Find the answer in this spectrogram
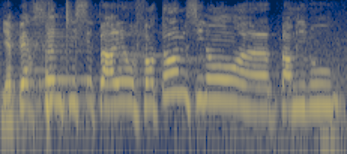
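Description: Player, male, high pitched, loose and rambling, curses casually, faint background noise. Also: normal speed, bright, forceful tone. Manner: rambling and hesitant, swears casually, laughs often. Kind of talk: casual tabletop roleplay chat. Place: home streaming setup.

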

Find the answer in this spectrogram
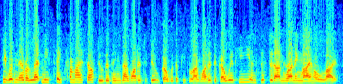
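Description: An actress playing a defiant, headstrong young adopted heiress in a 1960s radio drama. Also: female voice, mid-range voice, fairly even intonation, a little fast, close to an everyday voice. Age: young adult. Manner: headstrong, defensive. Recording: dull lo-fi old radio broadcast.

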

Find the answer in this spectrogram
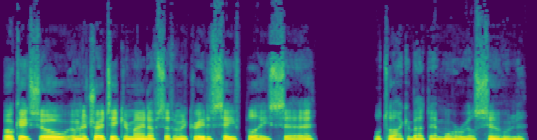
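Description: A man with a creaky voice hosting a sleep podcast, speaking in a meandering, halting, stammering bedtime monologue that drifts into tangents. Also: mid-range voice, little pitch movement, darkish tone, no room sound, studio quality. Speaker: podcast host. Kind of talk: rambling bedtime monologue to help listeners sleep.

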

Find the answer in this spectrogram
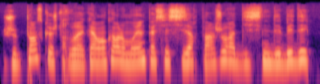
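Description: A woman's voice: fairly low pitch, steady tone, very fast, dry recording, studio quality. A woman in her thirties with a stuffy head cold, chatting casually as a podcast guest, swearing casually and acting out other people's voices. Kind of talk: casual chat.

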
